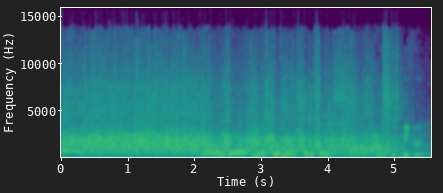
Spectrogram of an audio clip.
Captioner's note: some Applause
